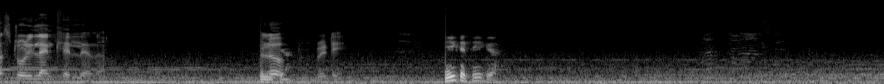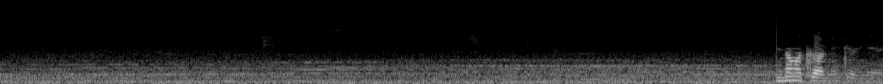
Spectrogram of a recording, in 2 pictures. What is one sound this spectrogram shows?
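Spacecraft engines hum steadily.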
